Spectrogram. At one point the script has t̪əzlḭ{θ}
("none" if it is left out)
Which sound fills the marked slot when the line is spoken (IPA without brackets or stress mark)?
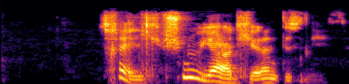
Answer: θ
